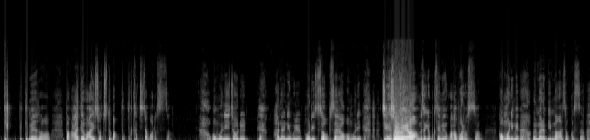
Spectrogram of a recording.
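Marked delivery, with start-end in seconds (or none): 4.2-8.2 louder, earnest plea ending in a loud cry of apology; pleading son. Retold or imitated. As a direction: beg her forgiveness but stand firm. Son refuses his mother.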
